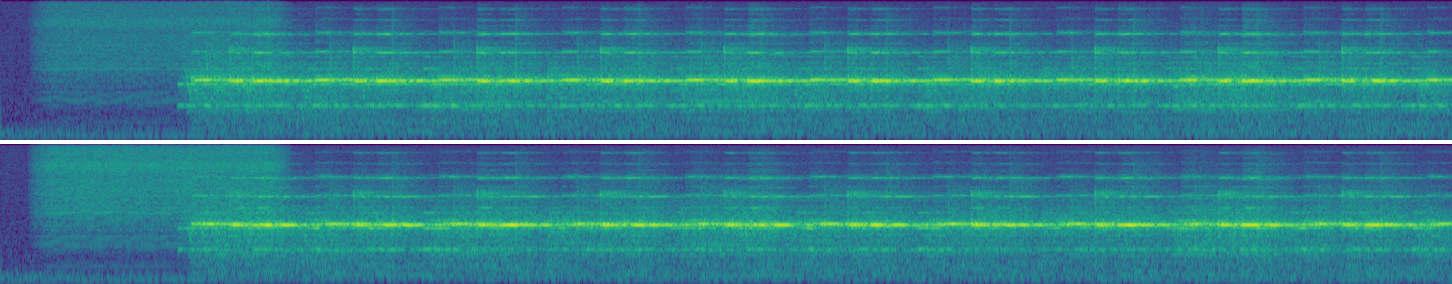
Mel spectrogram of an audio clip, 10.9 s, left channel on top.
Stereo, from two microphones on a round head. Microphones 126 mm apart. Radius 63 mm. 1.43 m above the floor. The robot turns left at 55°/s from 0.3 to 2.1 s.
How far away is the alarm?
About 1.5 m.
